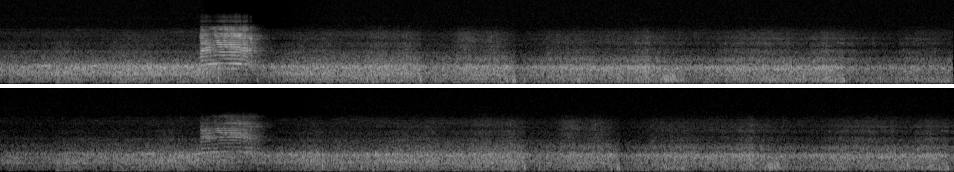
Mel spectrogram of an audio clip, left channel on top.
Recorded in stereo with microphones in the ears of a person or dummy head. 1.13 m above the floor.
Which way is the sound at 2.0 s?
60° left (ahead or behind).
